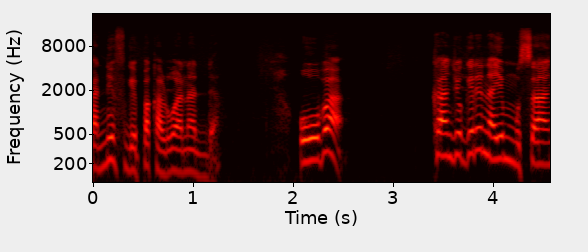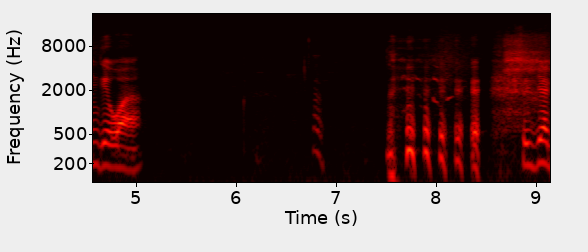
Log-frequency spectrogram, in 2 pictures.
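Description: A man speaks calmly into a microphone, close by, in short bursts.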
